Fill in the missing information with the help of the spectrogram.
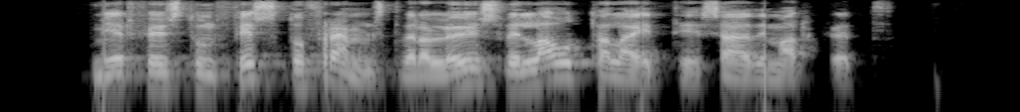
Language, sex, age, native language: Icelandic, male, 20-29, Icelandic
